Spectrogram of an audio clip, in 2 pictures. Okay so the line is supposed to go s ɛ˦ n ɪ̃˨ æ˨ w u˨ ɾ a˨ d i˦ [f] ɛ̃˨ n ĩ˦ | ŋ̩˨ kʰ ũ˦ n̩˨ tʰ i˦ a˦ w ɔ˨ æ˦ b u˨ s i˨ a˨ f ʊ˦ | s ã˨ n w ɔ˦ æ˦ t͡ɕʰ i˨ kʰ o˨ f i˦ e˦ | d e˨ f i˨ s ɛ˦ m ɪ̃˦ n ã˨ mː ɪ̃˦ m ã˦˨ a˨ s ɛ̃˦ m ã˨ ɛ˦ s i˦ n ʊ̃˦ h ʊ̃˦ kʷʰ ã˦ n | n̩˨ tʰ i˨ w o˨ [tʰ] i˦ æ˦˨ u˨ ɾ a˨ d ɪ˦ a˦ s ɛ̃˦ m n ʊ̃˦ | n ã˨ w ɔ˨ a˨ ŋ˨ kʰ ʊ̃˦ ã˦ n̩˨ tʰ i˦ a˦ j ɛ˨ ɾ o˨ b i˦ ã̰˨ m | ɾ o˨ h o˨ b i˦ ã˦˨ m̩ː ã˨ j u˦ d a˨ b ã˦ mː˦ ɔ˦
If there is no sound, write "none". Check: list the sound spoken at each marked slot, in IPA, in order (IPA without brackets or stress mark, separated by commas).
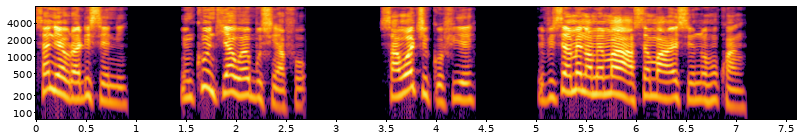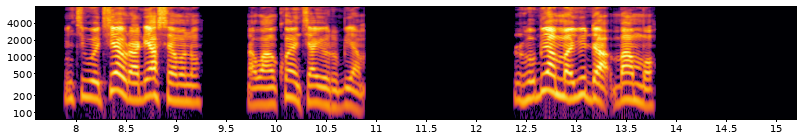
s, tʰ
